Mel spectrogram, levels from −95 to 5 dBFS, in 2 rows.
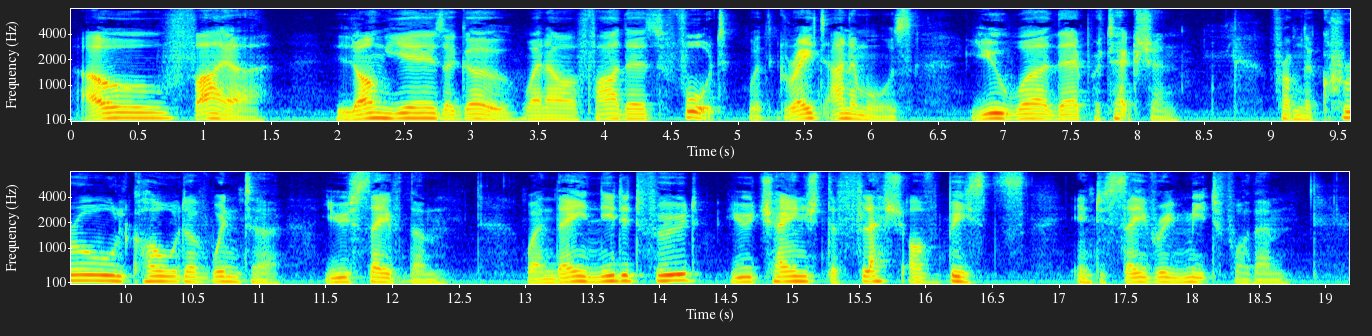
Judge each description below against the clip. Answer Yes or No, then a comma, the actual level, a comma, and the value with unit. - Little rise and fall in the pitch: No, average, 4.1 semitones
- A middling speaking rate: No, slow, 125 wpm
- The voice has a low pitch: Yes, low, 120 Hz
